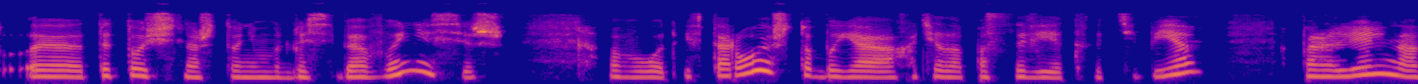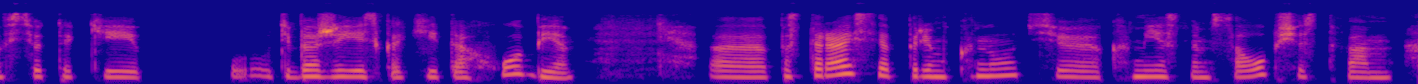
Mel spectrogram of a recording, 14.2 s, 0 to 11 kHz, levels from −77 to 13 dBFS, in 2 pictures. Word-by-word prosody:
э, 210 Hz, -2 st, +3 dB
ты 230 Hz, -, 0 dB
точно 220 Hz, -4 st, +2 dB
что-нибудь 190 Hz, -1 st, -3 dB
для 195 Hz, -, -2 dB
себя 195 Hz, +1 st, 0 dB
вынесешь, 260 Hz, -, +4 dB, 0.5 s
вот. 190 Hz, -2 st, -4 dB
И -, -, -9 dB
второе, 285 Hz, -, +4 dB
что 245 Hz, -, -1 dB
бы 215 Hz, 0 st, -4 dB
я 195 Hz, -1 st, +3 dB
хотела 195 Hz, -1 st, -4 dB
посоветовать 185 Hz, -2 st, -6 dB
тебе- 225 Hz, -, +1 dB, 0.5 s
параллельно 225 Hz, +3 st, +3 dB
всё-таки, 195 Hz, -2 st, -5 dB, 0.4 s
у 230 Hz, -2 st, -13 dB
тебя 215 Hz, +1 st, 0 dB
же 210 Hz, 0 st, +11 dB
есть 205 Hz, -1 st, -1 dB
какие-то 185 Hz, 0 st, -5 dB
хобби, 205 Hz, -, -2 dB, 0.7 s
э, 190 Hz, -1 st, -1 dB
постарайся 240 Hz, +4 st, +3 dB
примкнуть, 225 Hz, +3 st, -4 dB
э, 195 Hz, -2 st, -4 dB
к -, -, -13 dB
местным 205 Hz, -2 st, -4 dB
сообществам, 190 Hz, -4 st, -3 dB
205 Hz, 130 wpm, -24 LUFS, 190-230 Hz, 0.7 s, же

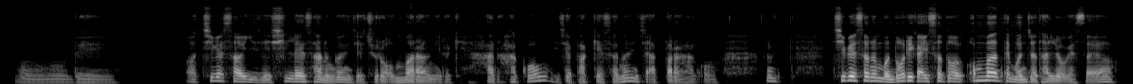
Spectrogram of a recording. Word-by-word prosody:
어. 80 Hz, -3 st, -15 dB
네. 75 Hz, -2 st, -13 dB, 0.7 s
어 -, -, -10 dB
집에서 155 Hz, -6 st, 0 dB
이제 110 Hz, -3 st, -5 dB
실내에서 130 Hz, +3 st, 0 dB
하는 100 Hz, -3 st, 0 dB
건 115 Hz, -2 st, -4 dB
이제 90 Hz, -, -7 dB
주로 -, -, -5 dB
엄마랑 95 Hz, -4 st, -2 dB
이렇게 80 Hz, -, -14 dB
하 -, -, -7 dB
하고 165 Hz, +7 st, -6 dB
이제 -, -, -7 dB
밖에서는 145 Hz, +3 st, -6 dB
이제 130 Hz, -, -7 dB
아빠랑 90 Hz, -3 st, -5 dB
하고. 80 Hz, -2 st, -14 dB, 0.4 s
그럼 -, -, -8 dB, 0.6 s
집에서는 185 Hz, -2 st, +5 dB
뭐 130 Hz, -, +5 dB
놀이가 160 Hz, +6 st, +4 dB
있어도 140 Hz, -1 st, +1 dB
엄마한테 180 Hz, -1 st, +5 dB
먼저 105 Hz, -2 st, 0 dB
달려오겠어요. 90 Hz, -6 st, -1 dB
110 Hz, 350 characters per minute, -29 LUFS, -, 0.7 s, 집에서는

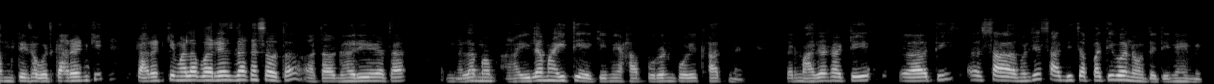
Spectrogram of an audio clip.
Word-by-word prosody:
आमटीसोबत 155 Hz, -1 st, -1 dB
कारण 175 Hz, +3 st, +3 dB
की 240 Hz, -, -10 dB, 0.4 s
कारण 165 Hz, +3 st, +3 dB
की 210 Hz, -, +3 dB
मला 195 Hz, +1 st, +5 dB
बऱ्याचदा 200 Hz, +2 st, +5 dB
कसं 210 Hz, -1 st, +2 dB
होतं, 200 Hz, +7 st, +1 dB
आता 150 Hz, +1 st, -1 dB
घरी 155 Hz, +3 st, +1 dB
आता 165 Hz, 0 st, 0 dB, 0.5 s
मला 150 Hz, +4 st, -2 dB
मग 165 Hz, 0 st, -3 dB, 0.2 s
आईला 155 Hz, +6 st, +1 dB
माहिती 185 Hz, 0 st, +1 dB
आहे, 150 Hz, -, +1 dB
की 145 Hz, +3 st, -7 dB
मी 155 Hz, -, -10 dB
हा 145 Hz, -, -2 dB
पुरणपोळी 150 Hz, +1 st, -2 dB
खात 150 Hz, -1 st, -4 dB
नाही. 230 Hz, -3 st, -16 dB, 0.4 s
तर 150 Hz, -, -8 dB
माझ्यासाठी 170 Hz, -, +1 dB, 0.4 s
अ, 170 Hz, 0 st, +5 dB
ती 215 Hz, +4 st, -7 dB, 0.3 s
असा 195 Hz, 0 st, +1 dB, 0.2 s
म्हणजे 170 Hz, +9 st, -4 dB
साधी 195 Hz, -5 st, -2 dB
चपाती 190 Hz, +1 st, -1 dB
बनवते 170 Hz, -9 st, +2 dB
ती 135 Hz, -, -6 dB
नेहमी. 140 Hz, -3 st, -9 dB
165 Hz, 170 wpm, -22 LUFS, 150-195 Hz, 0.5 s, मला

